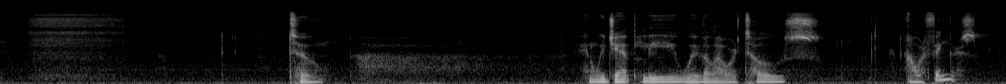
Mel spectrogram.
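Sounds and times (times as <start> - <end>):
deep inhaled breath during a guided relaxation session: 0.3 - 1.4, 3.5 - 5.2
speech: 2.9 - 3.3, 5.9 - 8.2, 9.1 - 9.8.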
